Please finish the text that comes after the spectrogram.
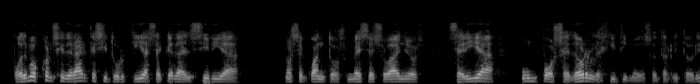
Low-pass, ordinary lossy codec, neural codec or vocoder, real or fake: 7.2 kHz; none; none; real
